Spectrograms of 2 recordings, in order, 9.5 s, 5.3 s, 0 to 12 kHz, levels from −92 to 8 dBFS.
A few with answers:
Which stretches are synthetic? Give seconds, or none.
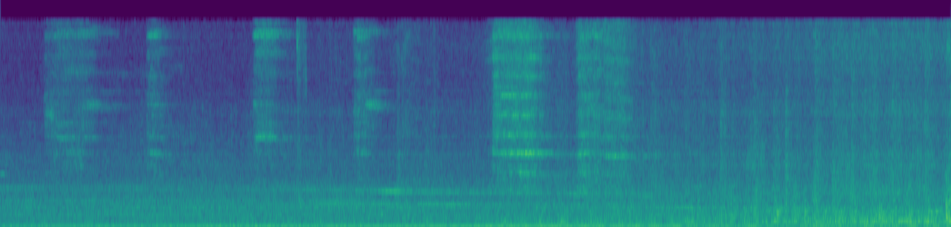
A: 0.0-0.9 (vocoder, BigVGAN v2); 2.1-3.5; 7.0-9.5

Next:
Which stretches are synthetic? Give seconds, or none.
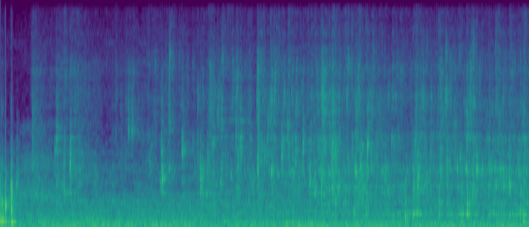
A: none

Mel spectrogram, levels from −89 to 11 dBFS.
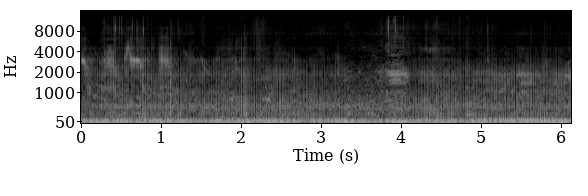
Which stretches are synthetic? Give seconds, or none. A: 0.0-3.3 (vocoder, BigVGAN v2); 4.1-6.1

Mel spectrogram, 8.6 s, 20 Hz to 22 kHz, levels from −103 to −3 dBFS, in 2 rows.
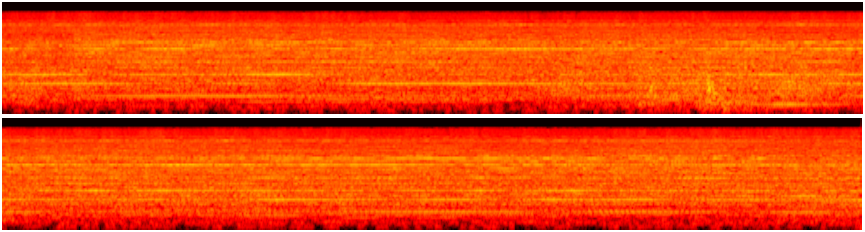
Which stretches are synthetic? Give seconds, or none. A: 0.0-5.7 (vocoder, BigVGAN v2); 7.0-8.6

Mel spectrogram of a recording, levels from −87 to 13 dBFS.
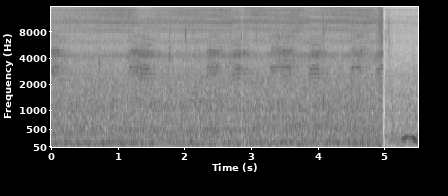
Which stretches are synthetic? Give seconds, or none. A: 0.0-5.5 (vocoder, BigVGAN v2)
